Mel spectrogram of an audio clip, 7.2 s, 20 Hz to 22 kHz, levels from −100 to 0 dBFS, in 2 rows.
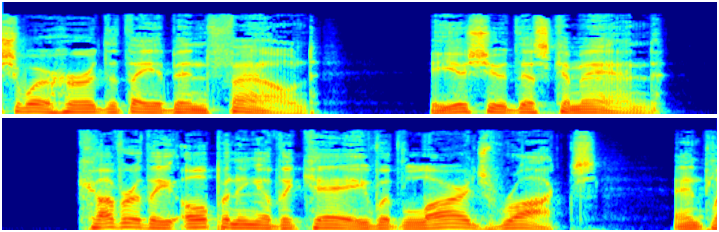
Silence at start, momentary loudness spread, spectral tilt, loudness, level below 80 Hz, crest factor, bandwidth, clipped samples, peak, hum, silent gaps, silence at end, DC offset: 0 s; 10 LU; -5 dB/octave; -18 LUFS; -38 dBFS; 14 dB; 13.5 kHz; under 0.1%; -4 dBFS; none; 3.89-3.93 s; 0 s; under 0.1%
